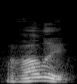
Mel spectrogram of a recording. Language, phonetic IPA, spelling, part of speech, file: Russian, [vɐˈɫɨ], валы, noun, Ru-валы.ogg
- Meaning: nominative/accusative plural of вал (val)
